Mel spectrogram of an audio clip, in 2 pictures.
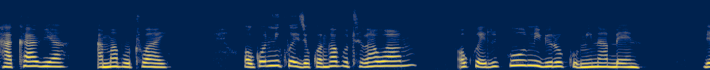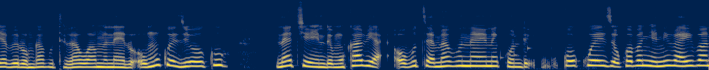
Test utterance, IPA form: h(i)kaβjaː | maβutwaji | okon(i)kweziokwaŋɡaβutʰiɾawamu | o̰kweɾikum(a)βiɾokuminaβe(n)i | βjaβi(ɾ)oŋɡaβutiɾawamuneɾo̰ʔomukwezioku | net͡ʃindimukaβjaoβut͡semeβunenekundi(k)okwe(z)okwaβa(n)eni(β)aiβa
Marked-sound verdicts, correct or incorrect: incorrect, correct, incorrect, correct, correct, correct, correct, incorrect, correct

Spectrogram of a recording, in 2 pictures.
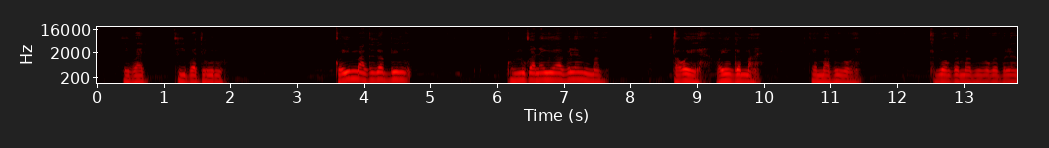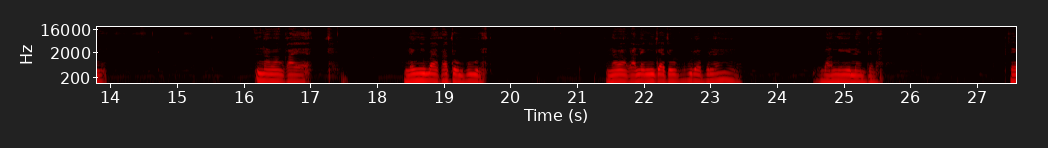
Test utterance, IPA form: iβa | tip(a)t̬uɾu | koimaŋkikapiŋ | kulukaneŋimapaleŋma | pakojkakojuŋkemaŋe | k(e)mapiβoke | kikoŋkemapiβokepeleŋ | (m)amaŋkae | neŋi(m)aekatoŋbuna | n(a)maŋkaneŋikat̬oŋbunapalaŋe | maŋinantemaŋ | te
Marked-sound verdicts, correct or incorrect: correct, correct, incorrect, correct, correct

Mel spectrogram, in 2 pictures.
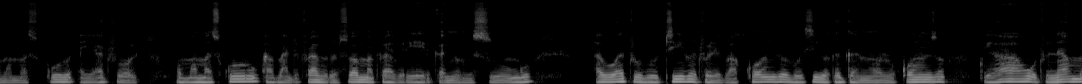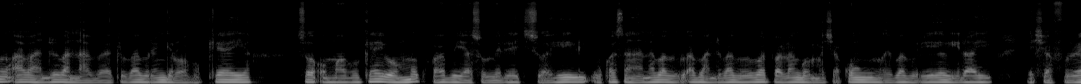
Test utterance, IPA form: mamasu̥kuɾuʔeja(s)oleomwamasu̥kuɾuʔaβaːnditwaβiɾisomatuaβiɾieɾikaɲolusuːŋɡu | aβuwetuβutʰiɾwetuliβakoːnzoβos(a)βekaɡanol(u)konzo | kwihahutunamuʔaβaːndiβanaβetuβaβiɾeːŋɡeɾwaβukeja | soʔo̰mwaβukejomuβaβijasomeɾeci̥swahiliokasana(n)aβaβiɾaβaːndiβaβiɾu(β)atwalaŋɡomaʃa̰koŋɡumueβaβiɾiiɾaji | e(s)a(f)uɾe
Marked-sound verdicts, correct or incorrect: incorrect, incorrect, correct, correct, correct, incorrect, correct

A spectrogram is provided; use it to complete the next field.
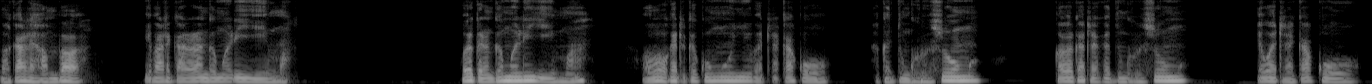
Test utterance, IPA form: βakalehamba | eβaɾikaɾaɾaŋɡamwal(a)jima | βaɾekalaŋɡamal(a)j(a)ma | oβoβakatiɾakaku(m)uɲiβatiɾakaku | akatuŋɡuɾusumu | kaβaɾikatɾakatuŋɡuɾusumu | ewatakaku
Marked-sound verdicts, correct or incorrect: incorrect, incorrect, incorrect, correct

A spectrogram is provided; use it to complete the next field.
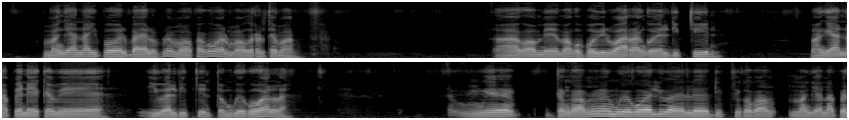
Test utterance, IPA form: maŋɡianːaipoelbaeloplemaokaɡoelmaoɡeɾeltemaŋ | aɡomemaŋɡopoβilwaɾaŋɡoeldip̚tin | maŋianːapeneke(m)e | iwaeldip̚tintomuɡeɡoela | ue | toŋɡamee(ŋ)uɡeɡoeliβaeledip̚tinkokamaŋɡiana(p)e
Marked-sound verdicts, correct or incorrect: correct, incorrect, correct

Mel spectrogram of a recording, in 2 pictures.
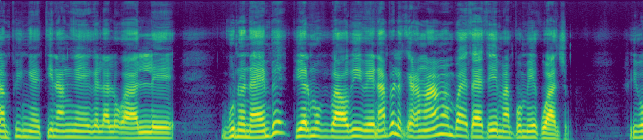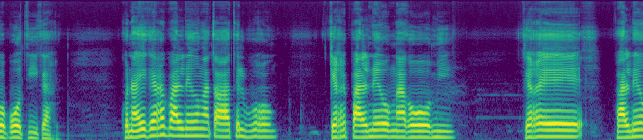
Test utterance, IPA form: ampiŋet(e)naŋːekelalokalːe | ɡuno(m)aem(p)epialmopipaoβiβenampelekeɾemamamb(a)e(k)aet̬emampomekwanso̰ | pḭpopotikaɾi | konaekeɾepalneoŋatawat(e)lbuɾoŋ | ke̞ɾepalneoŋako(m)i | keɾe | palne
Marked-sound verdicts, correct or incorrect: incorrect, incorrect, incorrect, correct, incorrect, correct, correct

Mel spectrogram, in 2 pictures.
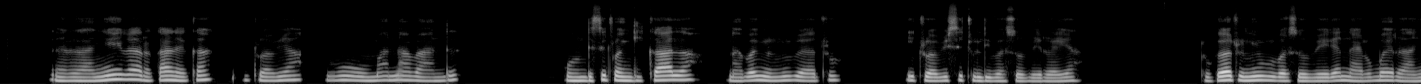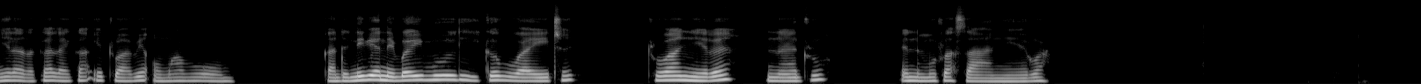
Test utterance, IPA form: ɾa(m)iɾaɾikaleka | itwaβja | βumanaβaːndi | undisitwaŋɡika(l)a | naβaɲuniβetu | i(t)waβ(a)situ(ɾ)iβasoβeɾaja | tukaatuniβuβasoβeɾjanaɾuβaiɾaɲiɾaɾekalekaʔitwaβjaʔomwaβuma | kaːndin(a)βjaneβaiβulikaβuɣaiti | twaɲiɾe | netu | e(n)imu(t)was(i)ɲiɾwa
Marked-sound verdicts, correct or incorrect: incorrect, correct, correct, incorrect, incorrect, incorrect, correct, correct, incorrect

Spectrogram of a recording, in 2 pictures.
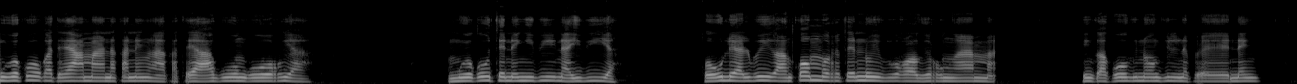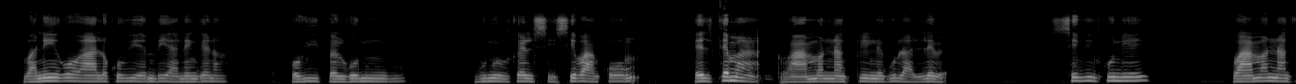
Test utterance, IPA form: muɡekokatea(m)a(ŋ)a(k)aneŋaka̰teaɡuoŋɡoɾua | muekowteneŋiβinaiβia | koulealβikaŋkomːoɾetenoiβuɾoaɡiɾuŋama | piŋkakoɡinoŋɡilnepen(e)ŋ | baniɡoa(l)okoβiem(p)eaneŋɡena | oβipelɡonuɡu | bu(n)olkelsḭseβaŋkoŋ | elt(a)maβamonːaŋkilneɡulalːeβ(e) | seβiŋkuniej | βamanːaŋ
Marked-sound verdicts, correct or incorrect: correct, incorrect, correct, correct, correct, incorrect, correct, incorrect, correct

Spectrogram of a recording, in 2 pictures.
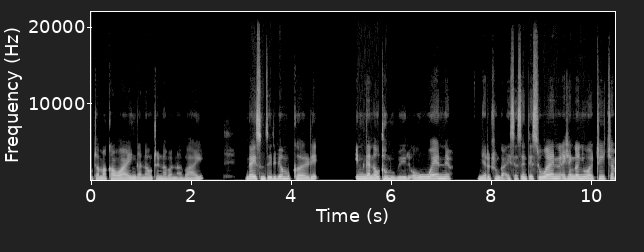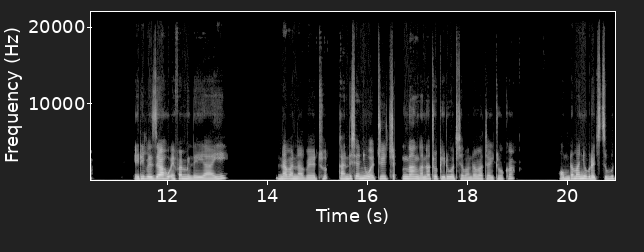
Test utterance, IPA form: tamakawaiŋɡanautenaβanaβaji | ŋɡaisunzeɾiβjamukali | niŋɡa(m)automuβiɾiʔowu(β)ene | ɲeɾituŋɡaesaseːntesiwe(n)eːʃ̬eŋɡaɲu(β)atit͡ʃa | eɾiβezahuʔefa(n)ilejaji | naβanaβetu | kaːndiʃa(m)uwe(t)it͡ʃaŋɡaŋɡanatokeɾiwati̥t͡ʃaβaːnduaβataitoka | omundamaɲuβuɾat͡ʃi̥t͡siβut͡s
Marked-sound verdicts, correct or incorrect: incorrect, incorrect, correct, incorrect, incorrect, incorrect, correct

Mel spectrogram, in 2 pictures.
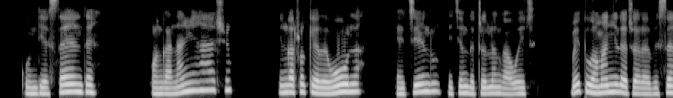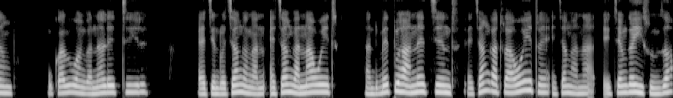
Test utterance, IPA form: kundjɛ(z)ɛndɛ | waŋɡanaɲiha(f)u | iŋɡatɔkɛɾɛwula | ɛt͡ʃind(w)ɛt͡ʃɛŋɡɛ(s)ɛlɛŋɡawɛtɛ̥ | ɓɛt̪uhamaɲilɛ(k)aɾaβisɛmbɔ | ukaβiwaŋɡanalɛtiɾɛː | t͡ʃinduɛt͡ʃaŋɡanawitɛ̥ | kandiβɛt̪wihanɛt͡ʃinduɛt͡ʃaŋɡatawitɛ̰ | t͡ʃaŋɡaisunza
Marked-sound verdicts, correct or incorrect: incorrect, incorrect, incorrect, incorrect, incorrect

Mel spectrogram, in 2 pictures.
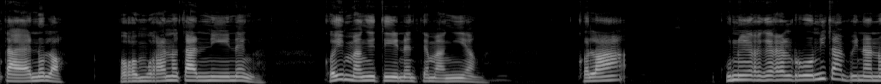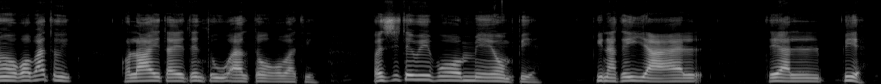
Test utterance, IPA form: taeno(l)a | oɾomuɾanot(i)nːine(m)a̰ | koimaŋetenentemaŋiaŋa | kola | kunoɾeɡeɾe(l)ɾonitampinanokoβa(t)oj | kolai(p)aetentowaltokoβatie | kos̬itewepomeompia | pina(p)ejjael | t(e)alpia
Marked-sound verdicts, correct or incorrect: correct, incorrect, incorrect, correct, correct, incorrect, incorrect, correct

